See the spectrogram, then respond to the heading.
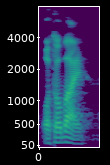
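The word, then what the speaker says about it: o͘-tó-bái: nowadays is auto buy which comes from a japanese well an english word which doesn't really exist in english in this version but which was invented by the Japanese auto bike pronounced in Taiwanese Auto buy and that's what they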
